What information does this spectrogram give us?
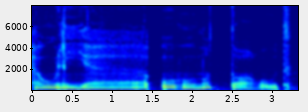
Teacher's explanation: واو کے اوپر حمزہ ہے تو واو کینسل ہوا، حمزہ پڑھا جائے گا اور کٹ آف ساؤنڈ کے ساتھ. اولیاؤہم الطاغوت، اگر سانس ٹوٹے تو ہم یہاں پر تاک پر ہمس کر کے رکیں گے.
